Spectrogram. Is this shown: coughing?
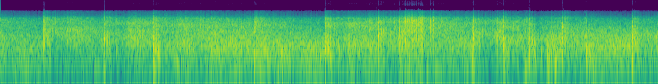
no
